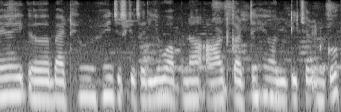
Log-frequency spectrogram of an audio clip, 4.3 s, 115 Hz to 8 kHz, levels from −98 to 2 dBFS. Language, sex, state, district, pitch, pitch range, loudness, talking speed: Hindi, female, Delhi, New Delhi, 190 Hz, 185-205 Hz, -14 LUFS, 240 wpm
